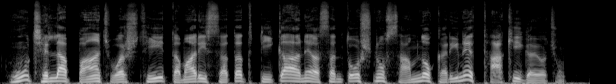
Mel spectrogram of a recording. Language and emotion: Gujarati, disgusted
